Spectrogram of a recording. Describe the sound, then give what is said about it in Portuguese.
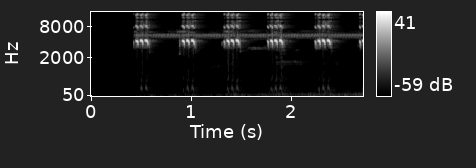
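A cricket chirps in a steady rhythm, six evenly spaced bursts of rapid, high-pitched trills, clear with no voices. “Cadê, cadê, cadê o Grilo? Aqui, ó. Cadê o Grilo?”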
